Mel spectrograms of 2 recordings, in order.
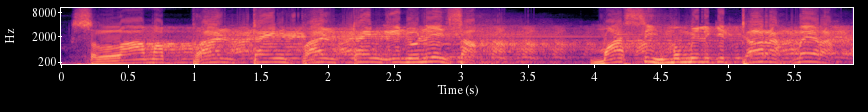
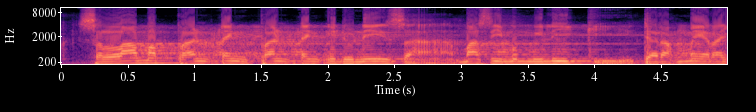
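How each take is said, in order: First: It is said in an imitated orator's accent. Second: It is said in the speaker's own normal accent. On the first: "Apa boleh saya tirukan logatnya Bung Tomo?" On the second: "Cuma logatnya tidak seperti logat saya"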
